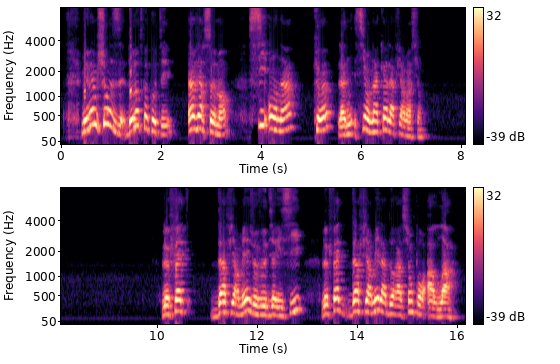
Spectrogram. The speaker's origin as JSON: {"language": "French", "region": "French Antilles", "country": "France", "said": "Même chez nous, aux Antilles, on trouve ce genre d'ambiguïté chez les chrétiens."}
